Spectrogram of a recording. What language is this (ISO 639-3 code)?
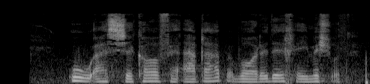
fas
